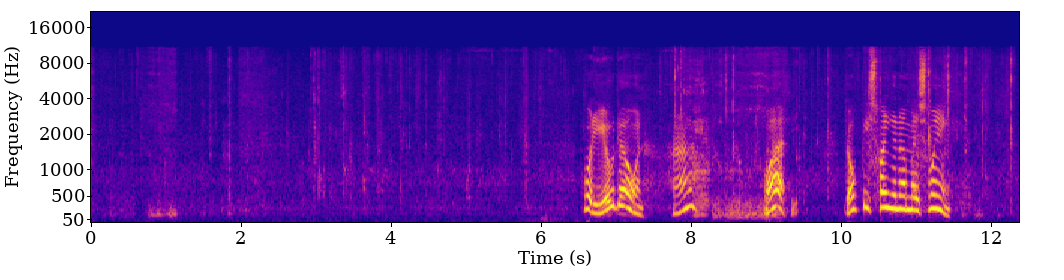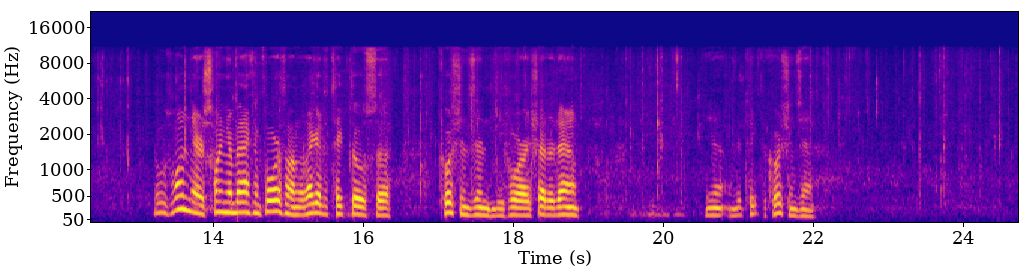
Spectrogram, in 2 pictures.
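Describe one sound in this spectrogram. Raccoons crunch and chew on dry food.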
